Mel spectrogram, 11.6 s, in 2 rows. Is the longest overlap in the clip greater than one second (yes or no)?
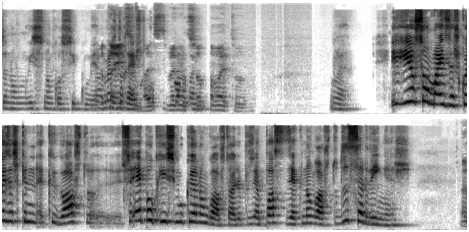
yes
